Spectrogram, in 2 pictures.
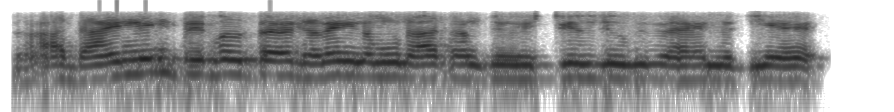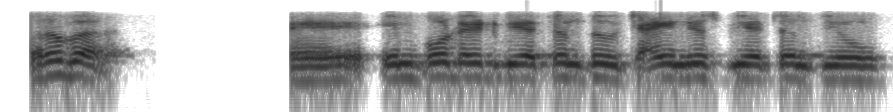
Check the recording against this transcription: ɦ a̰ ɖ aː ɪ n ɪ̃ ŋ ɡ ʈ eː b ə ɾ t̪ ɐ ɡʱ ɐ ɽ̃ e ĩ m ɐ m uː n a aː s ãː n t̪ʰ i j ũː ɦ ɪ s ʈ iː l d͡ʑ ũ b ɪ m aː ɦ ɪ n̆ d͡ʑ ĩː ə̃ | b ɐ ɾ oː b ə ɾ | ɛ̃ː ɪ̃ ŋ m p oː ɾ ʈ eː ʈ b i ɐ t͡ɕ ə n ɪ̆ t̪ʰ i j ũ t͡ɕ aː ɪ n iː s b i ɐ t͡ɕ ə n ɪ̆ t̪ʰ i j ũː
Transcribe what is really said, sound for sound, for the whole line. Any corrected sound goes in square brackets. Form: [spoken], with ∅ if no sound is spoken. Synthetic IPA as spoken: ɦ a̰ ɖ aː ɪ n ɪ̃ ŋ ɡ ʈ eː b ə [l] t̪ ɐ ɡʱ ɐ ɽ̃ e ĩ [n] ɐ m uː n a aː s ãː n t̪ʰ i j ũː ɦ ɪ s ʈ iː l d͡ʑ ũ b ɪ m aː ɦ ɪ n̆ d͡ʑ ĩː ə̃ | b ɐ ɾ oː b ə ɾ | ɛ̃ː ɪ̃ [∅] m p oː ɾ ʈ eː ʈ b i ɐ t͡ɕ ə n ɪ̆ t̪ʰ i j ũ t͡ɕ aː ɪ n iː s b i ɐ t͡ɕ ə n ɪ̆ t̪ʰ i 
